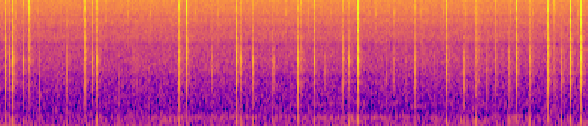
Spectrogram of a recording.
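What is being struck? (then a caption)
Wooden tabletop. Long polished nails of both hands tap a flat, dark, solid wooden tabletop in a quick, irregular patter. Each tap is a sharp, dry, bright click that dies almost instantly, heard over a quiet, steady low hum.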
